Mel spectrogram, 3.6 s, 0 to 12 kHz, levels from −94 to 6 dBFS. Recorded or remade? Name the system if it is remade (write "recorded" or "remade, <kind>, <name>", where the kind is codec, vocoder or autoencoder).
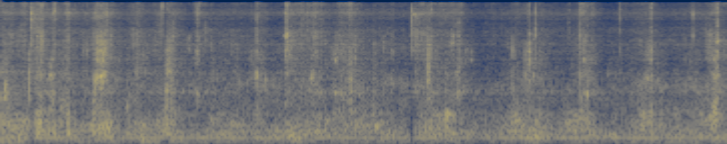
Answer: remade, codec, HILCodec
